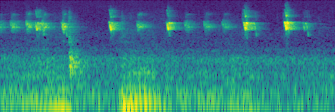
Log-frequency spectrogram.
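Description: Two birds call with a run of short, high chirps, repeated many times at an uneven pace, a few notes noticeably louder than the rest, over a faint low rumble.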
